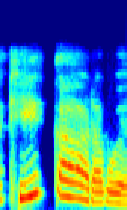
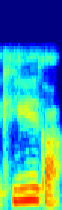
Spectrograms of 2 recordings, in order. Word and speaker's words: 길가: 자, 길가라고 해서 또 길이라는 어근하고 가라고 하는 어근하고 결합해서 우리는 합성어 만드는데 그럴 때 길가, 자, 이렇게 안 하고 길가, 자, 이렇게 뒤에 오는 예사 소리를 덧내서 읽는단 말이야.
